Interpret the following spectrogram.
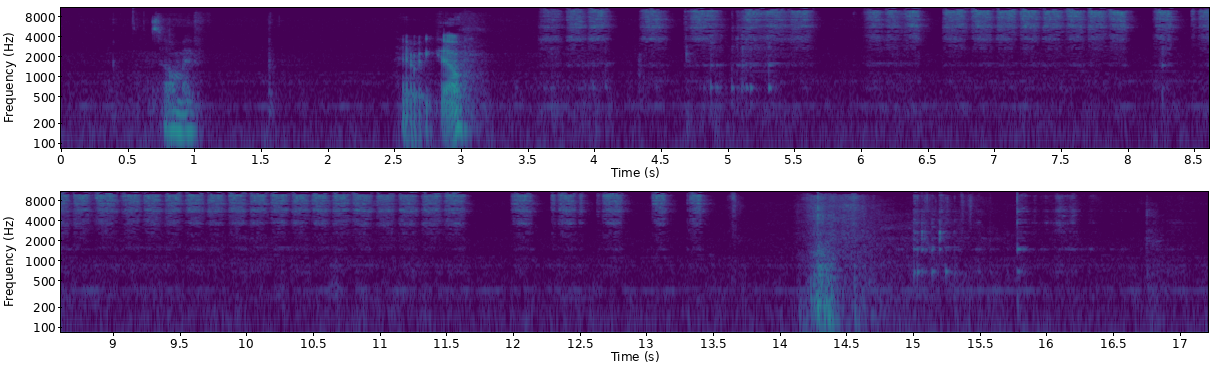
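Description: A fingertip rubbing dry mica powder onto the painted surface of a tumbler in rapid back-and-forth strokes, a soft repeated rasp that runs from about three seconds in until about twelve seconds in.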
